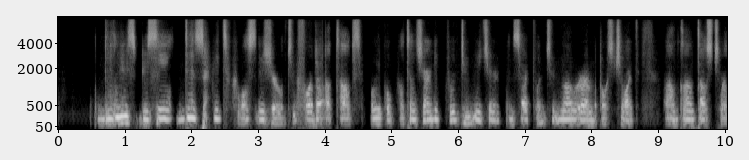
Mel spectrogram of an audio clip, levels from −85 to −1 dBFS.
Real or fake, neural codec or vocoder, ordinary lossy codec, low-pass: fake; codec, 16 kHz, 0.5 kbps, FreqCodec, smaller model; MP3, 64 kbps; 7.2 kHz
